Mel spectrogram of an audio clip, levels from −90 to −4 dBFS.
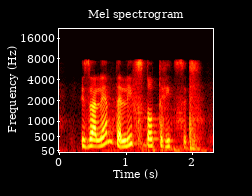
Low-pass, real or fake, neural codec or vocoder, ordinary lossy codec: none; fake; codec, 16 kHz, 0.9 kbps, LongCat-Audio-Codec; none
